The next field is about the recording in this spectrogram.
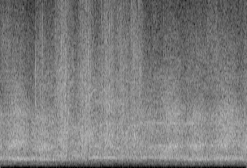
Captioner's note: audience clapping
